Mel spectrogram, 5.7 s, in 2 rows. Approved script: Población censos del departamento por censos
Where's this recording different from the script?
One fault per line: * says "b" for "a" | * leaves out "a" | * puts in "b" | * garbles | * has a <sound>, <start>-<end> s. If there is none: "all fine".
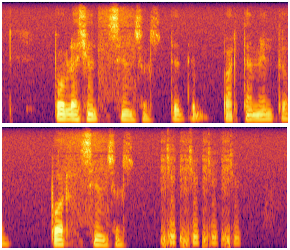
* has a laugh, 4.4-5.3 s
